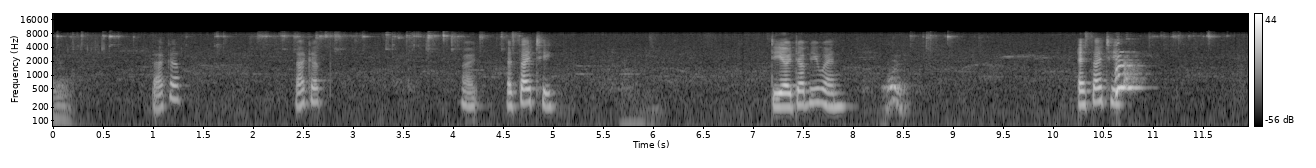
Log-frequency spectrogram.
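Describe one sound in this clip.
A dog whines and yips in short bursts.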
